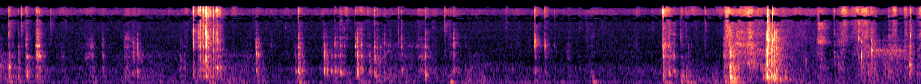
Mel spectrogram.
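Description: Paper being trimmed with a cutter for an explosion box mini album, scattered short clicks and scraping strokes at close range, with a couple of louder rasping cuts toward the end, no talking.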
